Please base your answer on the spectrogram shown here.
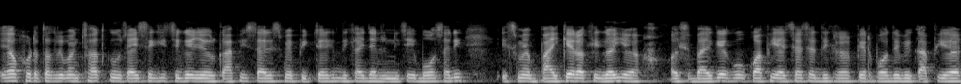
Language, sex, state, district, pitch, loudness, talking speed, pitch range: Hindi, male, Bihar, West Champaran, 145 Hz, -19 LUFS, 260 wpm, 140-150 Hz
